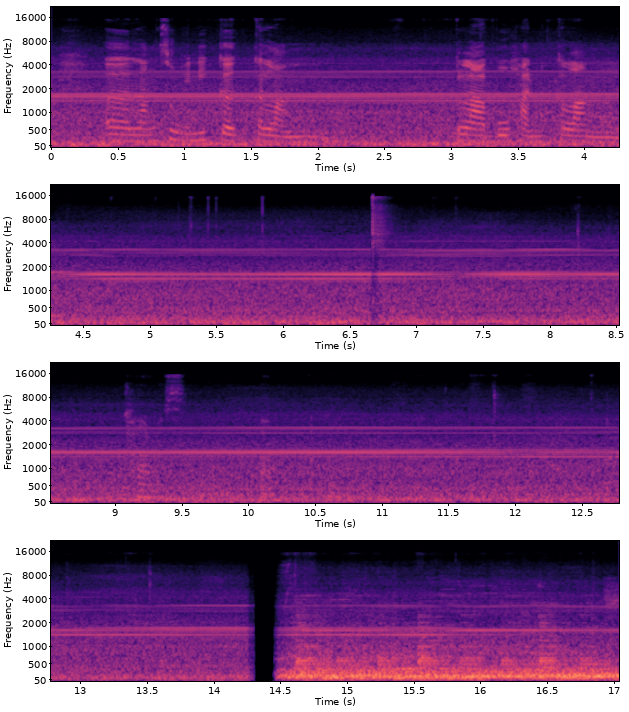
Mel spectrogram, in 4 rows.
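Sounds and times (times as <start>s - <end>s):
high whine: 0.0s - 17.0s
train running rumble: 14.5s - 17.0s.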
